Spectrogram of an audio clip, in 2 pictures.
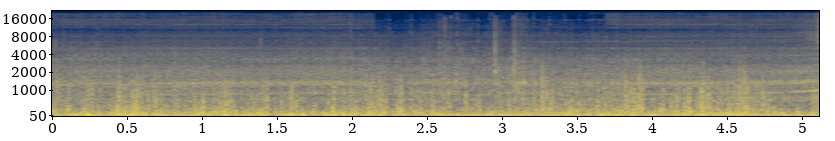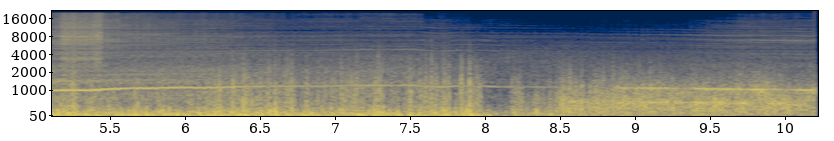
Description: Video of the high pitch whining noise.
